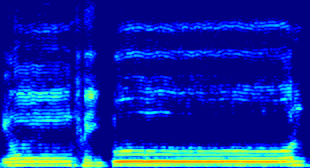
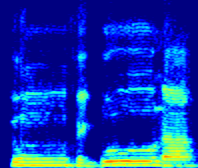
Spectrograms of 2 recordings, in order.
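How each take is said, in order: First: It ends on n after a long held vowel. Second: It ends in na after a short vowel. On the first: The reader stops at this word. "যদি থেমে যান তাহলে হবে চার আলিফ" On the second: The reader continues without stopping. "আর চালিয়ে গেলে হবে এক আলিফ"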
